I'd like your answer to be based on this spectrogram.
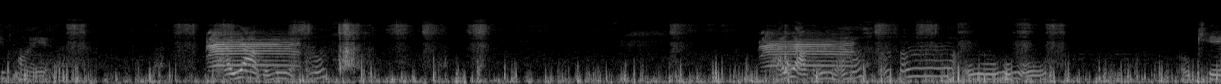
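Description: Sheep in a video game bleat loudly twice, each a wavering multi-note cry, over constant busy game noise and clatter, with a voice talking throughout.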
